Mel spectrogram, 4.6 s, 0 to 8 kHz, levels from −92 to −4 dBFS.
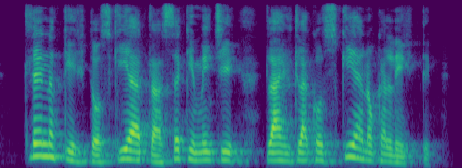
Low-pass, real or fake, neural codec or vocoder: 7.2 kHz; fake; codec, 16 kHz, 4 kbps, FunCodec, trained on Chinese and English, 50 frames a second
